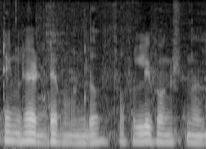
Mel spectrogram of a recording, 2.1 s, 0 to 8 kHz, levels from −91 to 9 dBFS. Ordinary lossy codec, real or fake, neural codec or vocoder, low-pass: none; fake; codec, 16 kHz, 16 kbps, FreqCodec, larger model; none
